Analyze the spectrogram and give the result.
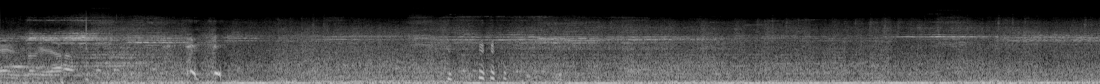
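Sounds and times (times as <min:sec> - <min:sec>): metro train rumbling on track: 0:05.6 - 0:11.0.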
